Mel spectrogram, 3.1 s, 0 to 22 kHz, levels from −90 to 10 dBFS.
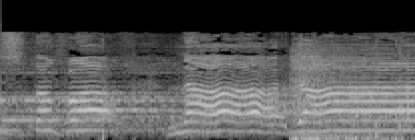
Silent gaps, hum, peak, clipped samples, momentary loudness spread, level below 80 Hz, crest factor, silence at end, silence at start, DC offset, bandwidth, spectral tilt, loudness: none; none; -4 dBFS; under 0.1%; 8 LU; -36 dBFS; 12 dB; 0 s; 0 s; under 0.1%; 8.8 kHz; -2.5 dB/octave; -16 LUFS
